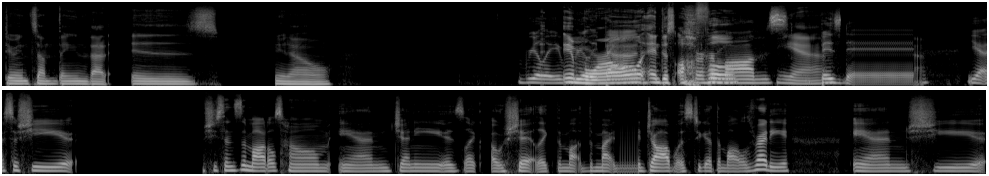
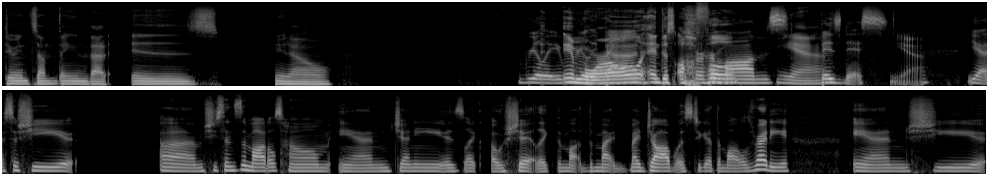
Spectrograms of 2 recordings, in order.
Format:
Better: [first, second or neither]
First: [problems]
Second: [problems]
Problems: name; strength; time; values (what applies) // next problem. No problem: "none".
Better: second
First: audio freezing; at 8.5 s for 0.5 s, at 11 s for 0.5 s and at 16 s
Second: none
